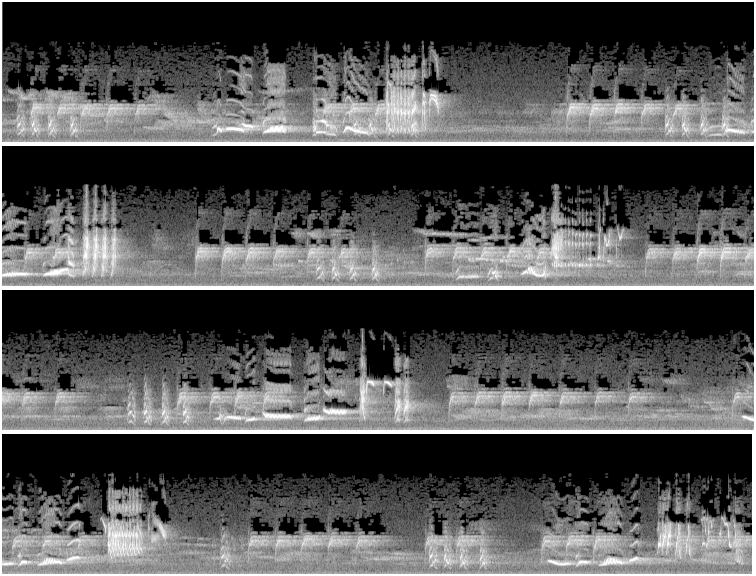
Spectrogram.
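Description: Songbirds chirping and trilling in high-pitched phrases that repeat every few seconds, with short pauses between them.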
